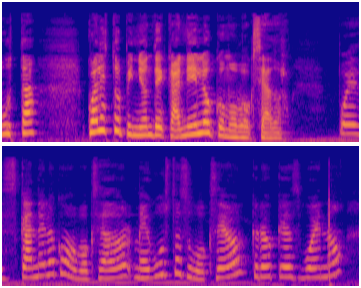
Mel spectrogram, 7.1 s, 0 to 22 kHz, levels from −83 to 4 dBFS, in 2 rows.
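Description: A single sharp click at 4.30 s cuts through the speech, most likely dropped samples: roughly one sample went missing, so the waveform jumps abruptly.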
